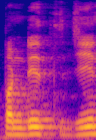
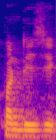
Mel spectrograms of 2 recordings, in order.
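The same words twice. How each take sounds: First: Every sound of the phrase is pronounced fully. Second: A sound is dropped in quick speech. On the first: "पंडित जी न कह करके" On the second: "आधा खा लेते हैं"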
